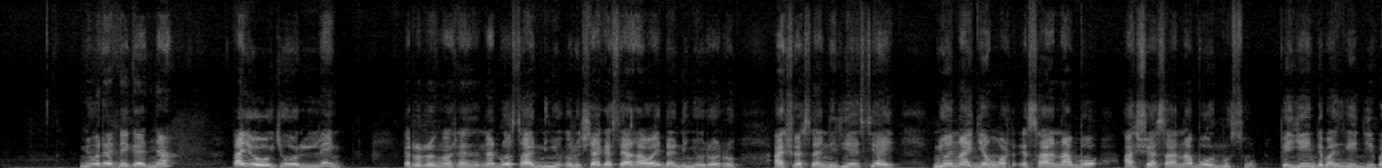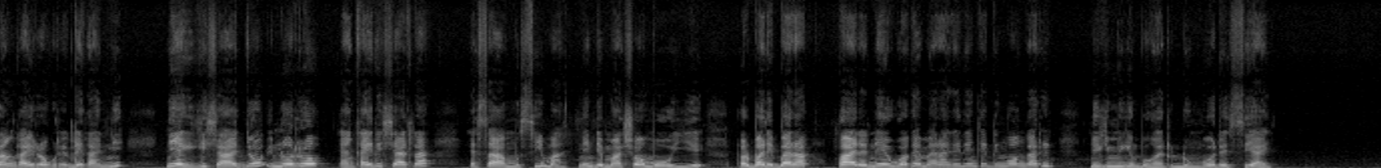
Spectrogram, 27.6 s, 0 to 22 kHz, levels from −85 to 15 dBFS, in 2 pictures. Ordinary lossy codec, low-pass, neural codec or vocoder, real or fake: none; none; vocoder, 44.1 kHz, 128 mel bands, Pupu-Vocoder; fake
